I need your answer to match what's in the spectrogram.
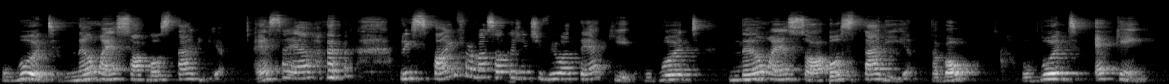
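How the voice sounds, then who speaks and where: Woman, native Portuguese speaker, English teacher, live-stream lesson, lively, fairly high voice, echoey room. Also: slow pace. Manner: lively, often checks in with "tá?" and "né?"; greets viewers by name.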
